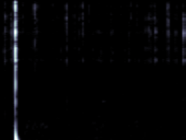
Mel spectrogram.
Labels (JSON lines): {"label": "ambient", "recorder": "HydroMoth"}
